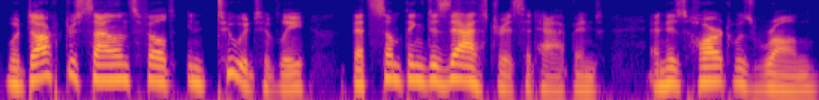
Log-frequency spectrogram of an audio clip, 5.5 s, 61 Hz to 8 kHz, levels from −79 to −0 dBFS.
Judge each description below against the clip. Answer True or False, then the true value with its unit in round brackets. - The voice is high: False (135 Hz)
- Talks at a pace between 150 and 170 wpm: True (165 wpm)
